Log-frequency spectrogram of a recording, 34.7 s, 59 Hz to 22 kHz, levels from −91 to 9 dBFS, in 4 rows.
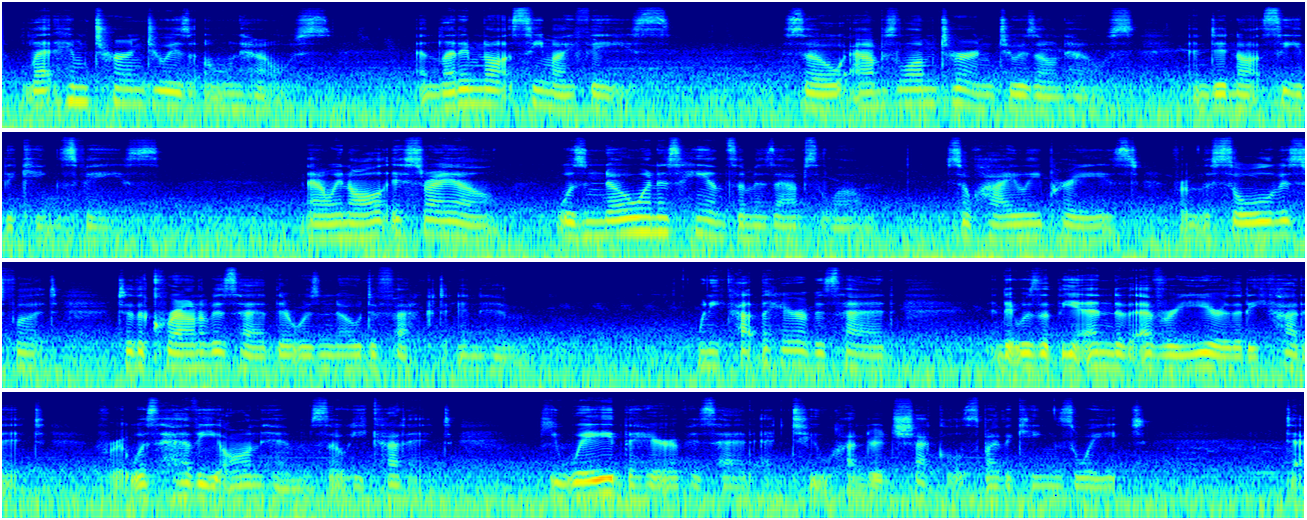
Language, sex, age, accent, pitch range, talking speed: English, female, 30-49, American, 125-155 Hz, 185 wpm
